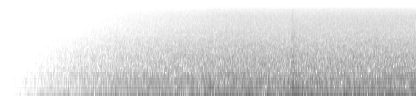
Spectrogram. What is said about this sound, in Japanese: エレベーターで行ける関白台から間近で見る滝壺は迫力満点だそうです爆音とともに水しぶきがはじける豪快な姿が見られるということなんですが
